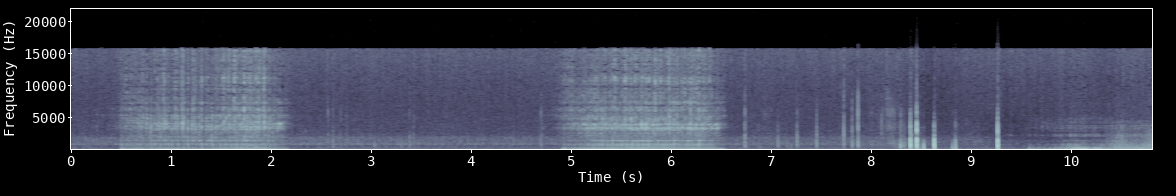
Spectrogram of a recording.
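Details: Adult man sleeping: two long, low rumbling snores on inhalation with quiet pauses between and a few clicks near the end; ordinary snoring.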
